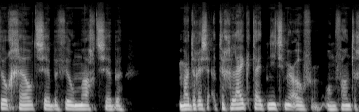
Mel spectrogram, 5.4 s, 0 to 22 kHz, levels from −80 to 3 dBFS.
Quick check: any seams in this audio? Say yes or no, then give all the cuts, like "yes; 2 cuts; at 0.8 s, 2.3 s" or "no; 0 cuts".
no; 0 cuts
